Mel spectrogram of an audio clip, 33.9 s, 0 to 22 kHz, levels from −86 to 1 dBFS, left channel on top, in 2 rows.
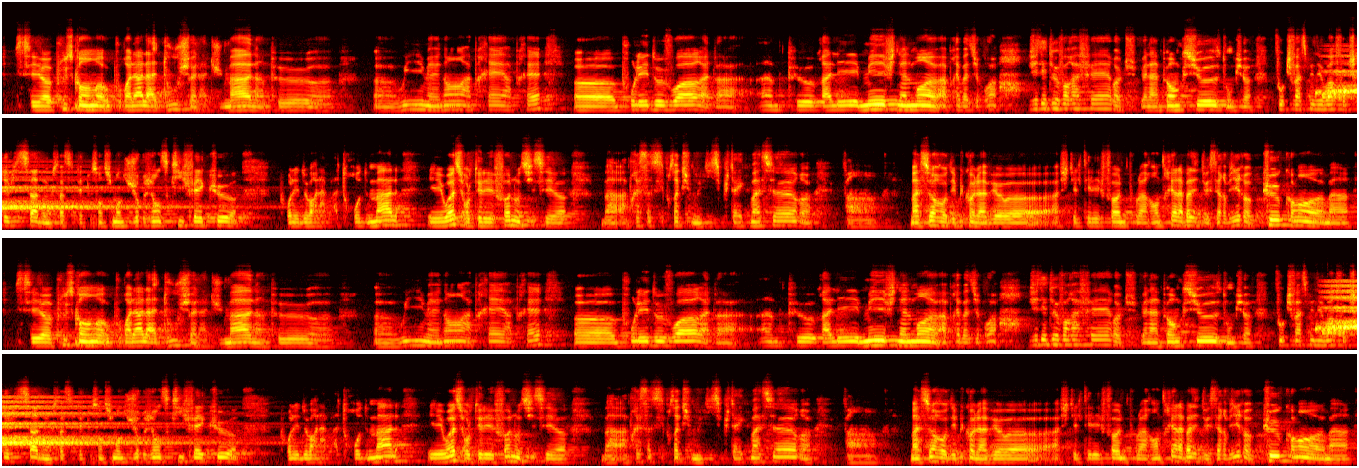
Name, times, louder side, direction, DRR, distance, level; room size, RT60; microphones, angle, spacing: voice 1, 0.0-27.9 28.3-33.8, left 2 dB, 45° left, 6 dB, 2.0 m, -26 dB
sound 1, 16.4-19.9, right 4 dB, 50° right, 2.5 m, -23 dB
29.0 x 28.5 x 7.3 m, 0.67 s
head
